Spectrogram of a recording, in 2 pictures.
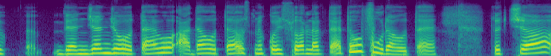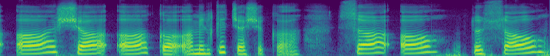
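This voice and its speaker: A woman's voice: fairly high pitch, creaky, darkish tone, dry recording. A woman Sanskrit teacher explaining a school textbook lesson, reading out words and repeating their meanings patiently. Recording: dull lo-fi recording.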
